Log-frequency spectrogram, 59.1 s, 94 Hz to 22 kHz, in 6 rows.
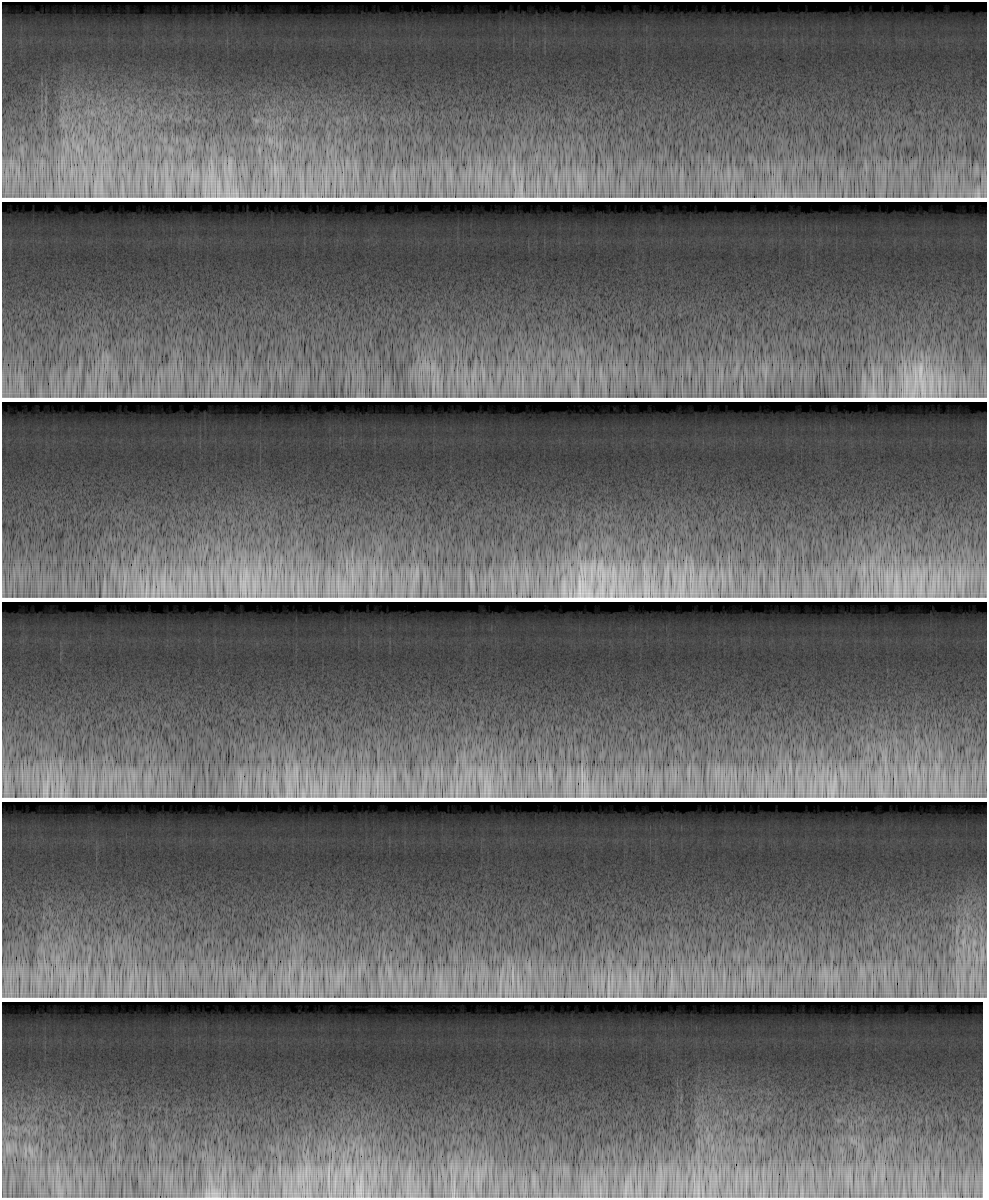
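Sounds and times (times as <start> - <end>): rolling thunder: 0.0 - 12.4, 24.6 - 59.0
steady rain: 0.0 - 59.0.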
